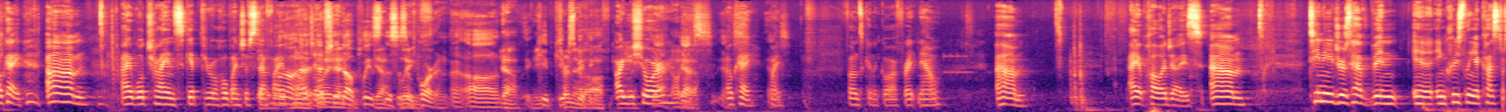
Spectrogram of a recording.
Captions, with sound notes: I will try and skip through a whole bunch of stuff. - Go, please this is important. Keep speaking. - Are you sure? - Yes. - Okay, my phone's gonna go off right now. (phone ringing) I apologize, teenagers have been increasingly accustomed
